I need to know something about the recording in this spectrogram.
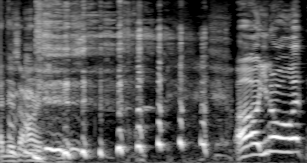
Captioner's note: laughter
